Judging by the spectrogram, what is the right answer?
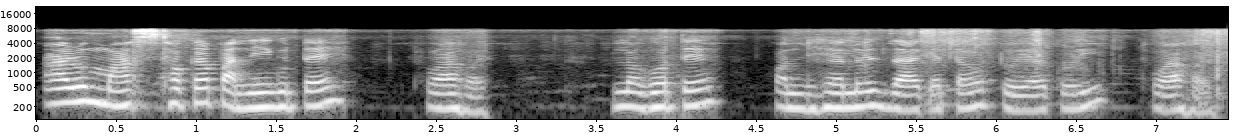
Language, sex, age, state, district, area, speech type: Assamese, female, 30-45, Assam, Jorhat, urban, spontaneous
